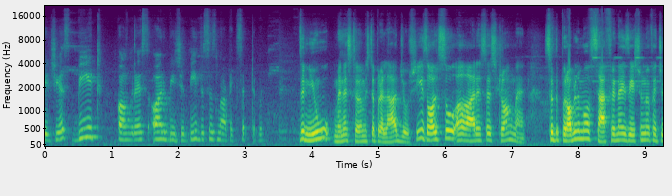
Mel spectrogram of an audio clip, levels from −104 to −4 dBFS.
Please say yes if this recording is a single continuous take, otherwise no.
no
